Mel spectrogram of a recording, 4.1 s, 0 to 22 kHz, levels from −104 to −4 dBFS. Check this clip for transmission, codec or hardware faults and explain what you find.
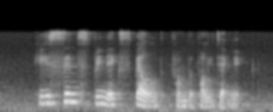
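There is one fault, a brief burst of DAB burbling at 1.83 s in the speech. Weak reception let bit errors slip past the error correction into the MP2 audio data at a low error rate, roughly a fifth of a percent. The corrupted samples put short blips of noise into individual sub-bands, and the result, which points to a few damaged frames, is a few watery blips. A spectrogram would show isolated bright blocks confined to narrow frequency bands, and the waveform a small, abrupt glitch.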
